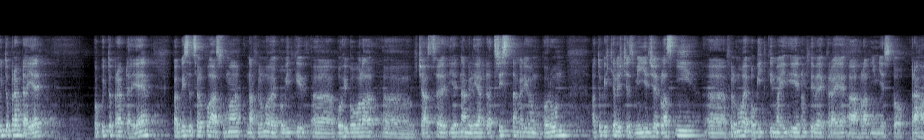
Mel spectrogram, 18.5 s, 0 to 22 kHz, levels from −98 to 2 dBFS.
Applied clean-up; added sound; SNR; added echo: neural separator model SepFormer DNS4.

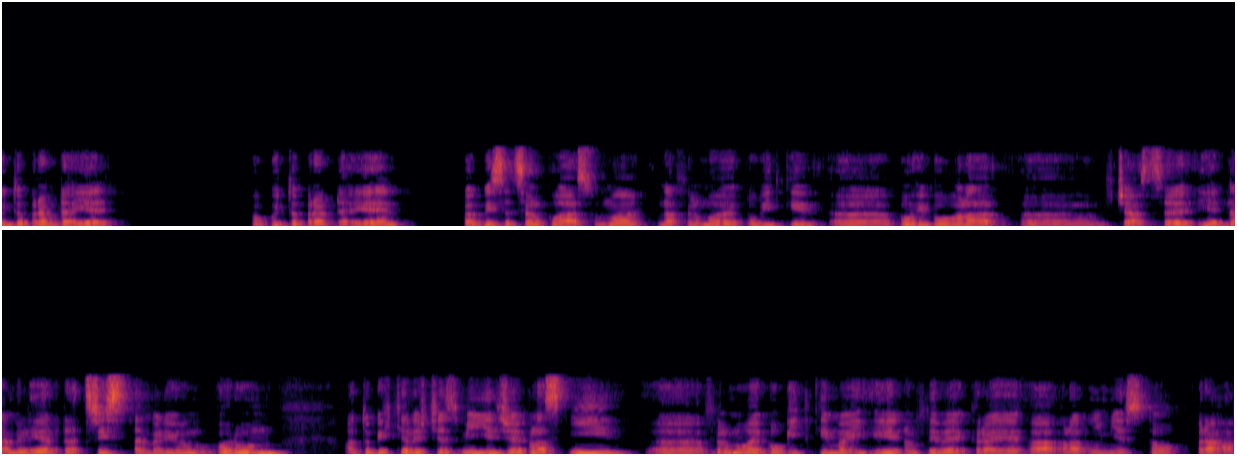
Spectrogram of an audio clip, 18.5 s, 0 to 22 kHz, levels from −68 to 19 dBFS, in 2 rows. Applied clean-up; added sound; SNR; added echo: neural mask model DeepFilterNet 3.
